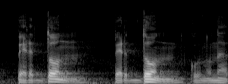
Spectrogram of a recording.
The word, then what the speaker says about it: perdón: Por ejemplo, la palabra perdón. Perdón. En la mayor parte del mundo esta palabra se pronuncia con una D suave. Perdón, perdón. Pero en Bogotá, Colombia, se pronuncia perdón, perdón, con una D fuerte.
